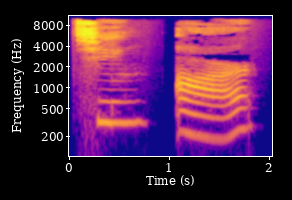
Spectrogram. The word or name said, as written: qin1er3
